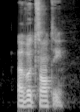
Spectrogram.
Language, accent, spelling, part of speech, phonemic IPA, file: French, France, à votre santé, interjection, /a vɔ.tʁə sɑ̃.te/, LL-Q150 (fra)-à votre santé.wav
- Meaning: to your health, cheers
